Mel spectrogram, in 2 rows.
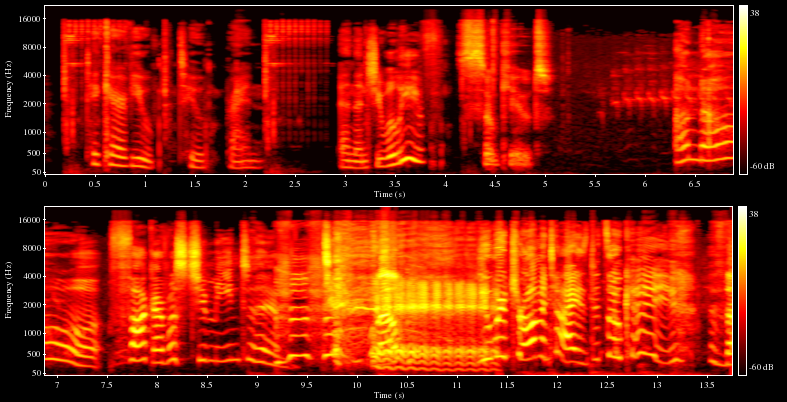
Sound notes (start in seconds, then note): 3.4 birdsong and outdoor morning ambience begins; 9.2 laughter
